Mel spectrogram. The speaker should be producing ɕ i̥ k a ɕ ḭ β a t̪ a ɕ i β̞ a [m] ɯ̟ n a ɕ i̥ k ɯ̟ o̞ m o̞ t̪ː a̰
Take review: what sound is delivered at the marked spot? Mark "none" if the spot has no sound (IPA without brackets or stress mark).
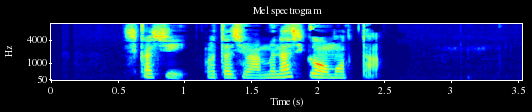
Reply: m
